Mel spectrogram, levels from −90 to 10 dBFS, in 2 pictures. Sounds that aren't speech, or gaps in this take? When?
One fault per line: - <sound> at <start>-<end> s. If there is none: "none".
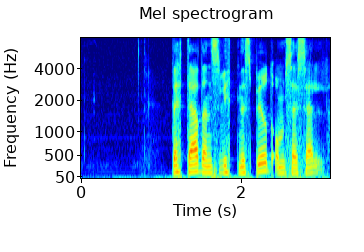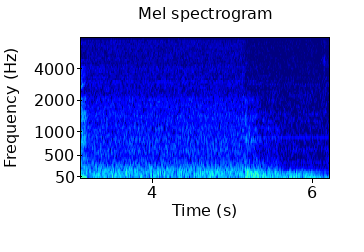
none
